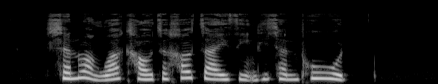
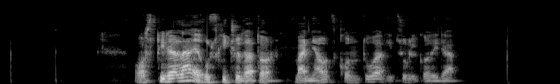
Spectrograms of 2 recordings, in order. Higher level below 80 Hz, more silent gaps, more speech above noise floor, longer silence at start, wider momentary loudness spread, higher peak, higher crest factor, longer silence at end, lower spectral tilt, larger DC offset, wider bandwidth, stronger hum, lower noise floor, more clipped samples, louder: second, -74 dBFS vs -56 dBFS; neither; second, 53 dB vs 58 dB; second, 0.5 s vs 1.35 s; second, 7 LU vs 18 LU; second, -6 dBFS vs 0 dBFS; second, 16 dB vs 22 dB; about the same, 0.95 s vs 1.05 s; about the same, -5.5 dB/octave vs -4.5 dB/octave; neither; about the same, 11.5 kHz vs 11.5 kHz; neither; second, -72 dBFS vs -79 dBFS; neither; about the same, -20 LUFS vs -20 LUFS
